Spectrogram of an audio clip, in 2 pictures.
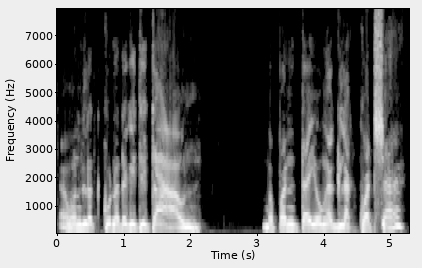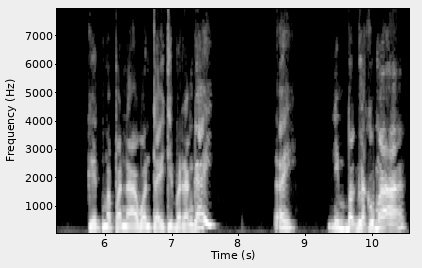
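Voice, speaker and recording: Casting: easygoing Ilocano villager who grumbles, unhurried, mid-pitched, dry studio sound, radio comedy. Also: male voice, no echo. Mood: chatty, explaining.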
